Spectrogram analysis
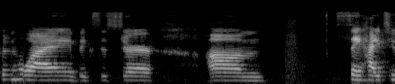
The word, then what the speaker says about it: Tsehaitu: hawaii big sister um say hi to is how you say my name say hi to i've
